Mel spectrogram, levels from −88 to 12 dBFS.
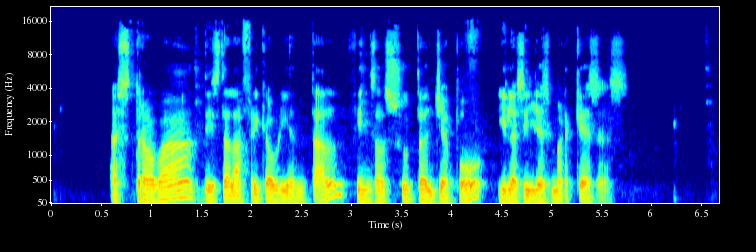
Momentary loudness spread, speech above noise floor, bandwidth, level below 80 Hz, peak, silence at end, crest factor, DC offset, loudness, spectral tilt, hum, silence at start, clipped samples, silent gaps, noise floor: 5 LU; 53 dB; 16.5 kHz; -54 dBFS; -4 dBFS; 0.95 s; 18 dB; under 0.1%; -20 LUFS; -6 dB/octave; none; 0.6 s; under 0.1%; none; -72 dBFS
